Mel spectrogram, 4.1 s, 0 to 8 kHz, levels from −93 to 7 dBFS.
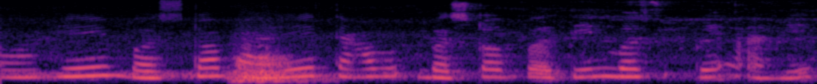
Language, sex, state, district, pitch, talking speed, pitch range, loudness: Marathi, female, Maharashtra, Sindhudurg, 275 Hz, 160 wpm, 255-290 Hz, -36 LUFS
